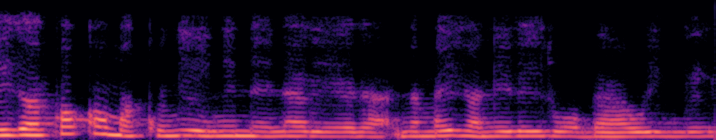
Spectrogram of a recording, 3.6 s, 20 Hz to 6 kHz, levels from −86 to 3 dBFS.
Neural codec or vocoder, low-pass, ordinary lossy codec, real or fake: codec, 44.1 kHz, 2.6 kbps, DAC; 5.4 kHz; none; fake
